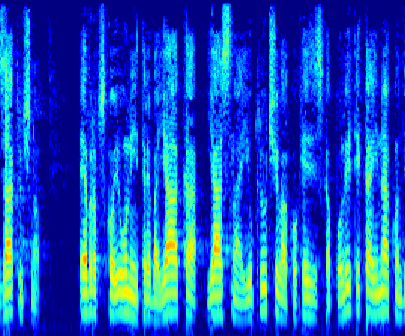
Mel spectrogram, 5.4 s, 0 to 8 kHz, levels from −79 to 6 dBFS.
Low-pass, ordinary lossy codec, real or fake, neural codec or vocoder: none; none; real; none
